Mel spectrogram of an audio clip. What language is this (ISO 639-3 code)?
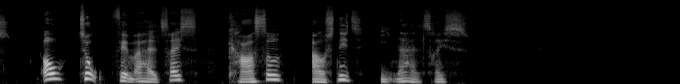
dan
